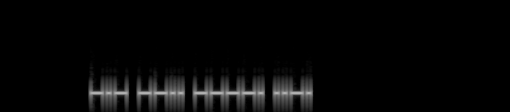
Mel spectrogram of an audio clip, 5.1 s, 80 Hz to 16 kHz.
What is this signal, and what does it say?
Morse code, heard as a keyed tone, about 30 wpm, 700 Hz. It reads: KZ9F
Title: USA Call Signs - 4 Characters - Repeated 2x - 30wpm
